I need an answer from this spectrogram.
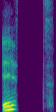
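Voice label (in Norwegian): "ett", Norwegian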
